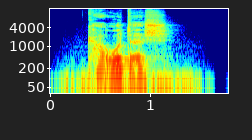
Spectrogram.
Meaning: chaotic
- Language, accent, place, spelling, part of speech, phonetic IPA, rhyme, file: German, Germany, Berlin, chaotisch, adjective, [kaˈʔoːtɪʃ], -oːtɪʃ, De-chaotisch.ogg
